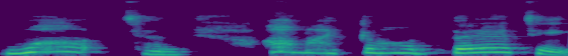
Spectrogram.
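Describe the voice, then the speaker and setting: A woman's voice in a northern English accent, with very wide pitch swings. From northern England. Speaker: midlife strategist. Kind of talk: interview chat. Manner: halting, with fillers.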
